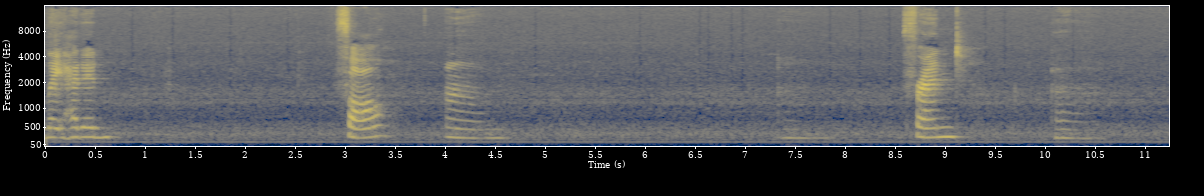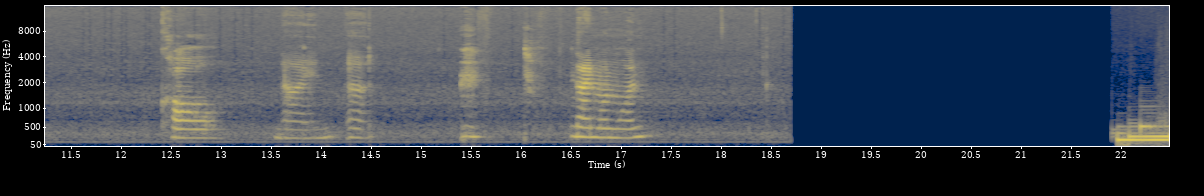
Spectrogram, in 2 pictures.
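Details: Broca's (expressive) aphasia in a woman after a left-hemisphere stroke that also caused right-sided paralysis; nonfluent, effortful, telegraphic key-word speech is heard, with intact comprehension and awareness of her difficulty.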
